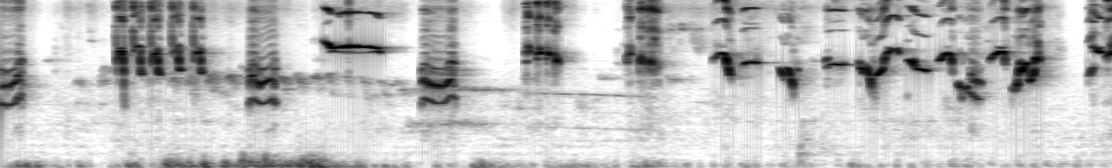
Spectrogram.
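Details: Oriental magpie-robin song used to encourage caged birds to sing: mixed whistles and buzzy bursts, a rough low noise near the start, then a lively run of looping whistled notes.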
